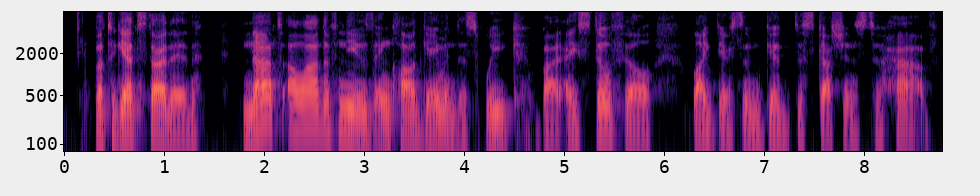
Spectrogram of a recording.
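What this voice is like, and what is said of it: Sick, unwell-sounding voice. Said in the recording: “Not feeling good. I don't know if you can tell by my voice.”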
